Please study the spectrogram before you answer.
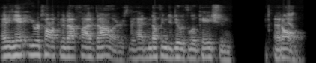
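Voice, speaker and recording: A man from Baltimore, a musician guest on a podcast, telling animated, rambling stories in casual chat. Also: mid-range voice, fast, lo-fi sound. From Baltimore, USA.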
